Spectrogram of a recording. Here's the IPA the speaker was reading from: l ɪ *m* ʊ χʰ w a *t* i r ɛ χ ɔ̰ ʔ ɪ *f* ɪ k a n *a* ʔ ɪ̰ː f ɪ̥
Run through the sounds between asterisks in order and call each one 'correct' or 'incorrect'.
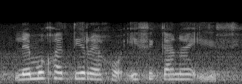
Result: correct, correct, correct, correct

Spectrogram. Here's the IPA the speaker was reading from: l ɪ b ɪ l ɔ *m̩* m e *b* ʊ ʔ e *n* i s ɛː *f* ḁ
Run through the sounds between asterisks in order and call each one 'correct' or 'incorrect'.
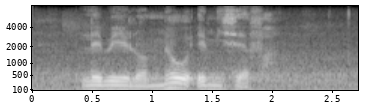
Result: correct, incorrect: none, incorrect: m, correct

